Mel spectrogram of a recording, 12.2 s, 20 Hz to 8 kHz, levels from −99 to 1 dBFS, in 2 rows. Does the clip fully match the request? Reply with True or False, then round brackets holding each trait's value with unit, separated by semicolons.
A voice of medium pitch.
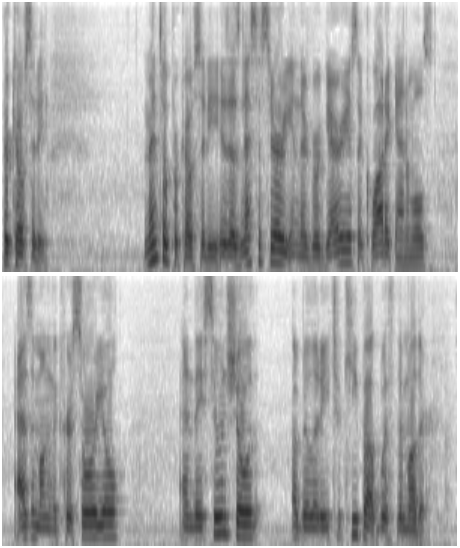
False (125 Hz)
